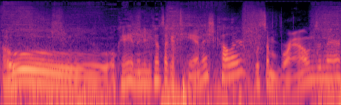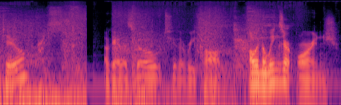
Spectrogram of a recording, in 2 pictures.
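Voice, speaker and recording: With music in the background, a man hosts a video and gives casual, off-the-cuff reactions, thinking aloud in an informal, exclamatory way. His mid-range voice has a sing-song quality at normal speed.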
